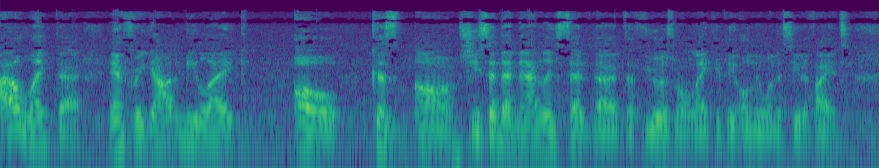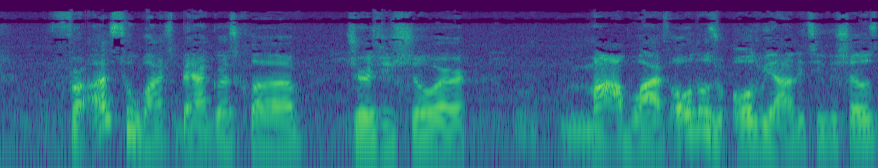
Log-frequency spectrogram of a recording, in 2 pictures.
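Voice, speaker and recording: Light background noise sits behind a man talking at a moderate pace with lively intonation. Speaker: reality TV reaction vlogger. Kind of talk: casual vlog chat. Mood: opinionated, annoyed at the show. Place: home room. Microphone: phone near.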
